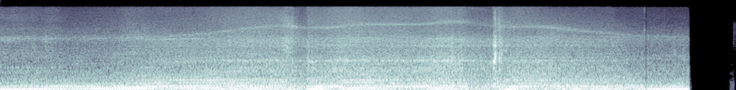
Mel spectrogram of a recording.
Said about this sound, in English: Let me show y'all what the turbo sounds like.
